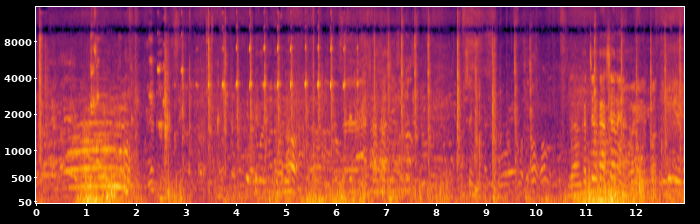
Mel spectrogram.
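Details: Fat, raging cow giving a loud, low drawn-out moo with stacked harmonics near the start, followed by a busy mix of clicks, voices and rustling around the animal.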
